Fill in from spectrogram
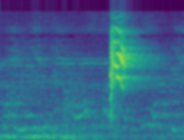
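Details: A pet parrot gives a single short, harsh, loud squawk that bursts out suddenly and fades quickly, over a faint low hum in the background.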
